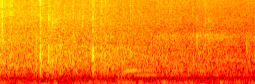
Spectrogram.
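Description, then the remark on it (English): A faint spell of scattered audience applause for two people called the Word Stars, many hands clapping at once in a soft wash of claps with a couple of sharper individual claps standing out early on. “But clap your hands for them.”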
